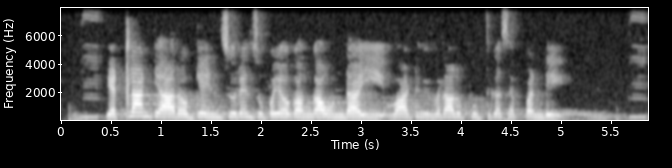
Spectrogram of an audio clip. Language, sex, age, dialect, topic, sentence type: Telugu, male, 18-24, Southern, banking, question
